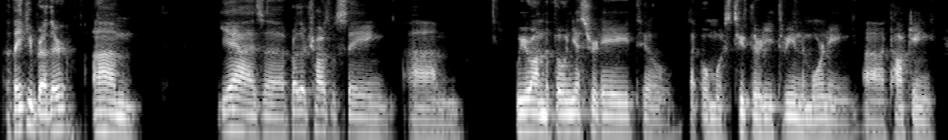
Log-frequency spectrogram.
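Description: A man's voice: fairly low pitch, steady tone, normal speed, warm tone. A congested man with a cold speaking hesitantly over a video call, with many ums and restarts. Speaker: guest Bible teacher. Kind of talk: casual testimony.

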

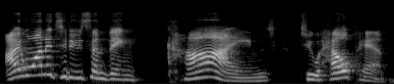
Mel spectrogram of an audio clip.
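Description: A woman's voice: high-pitched, wildly swooping pitch, slow pace, sharp tone, exaggerated voice. A woman voicing a kind, bubbly sister dinosaur puppet, telling a children's story in a playful, exaggerated way. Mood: kindly. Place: room at home. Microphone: video call, computer mic.

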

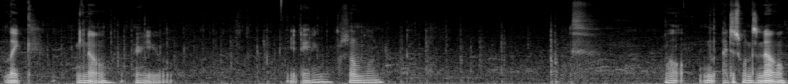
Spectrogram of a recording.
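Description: A man playing an awkward, apologetic young ex-boyfriend in an ASMR roleplay, halting and stammering. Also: low-pitched, fairly even intonation, vocal fry, a little hiss or hum. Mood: sheepish, guarded. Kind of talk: ASMR roleplay, soft intimate acting.

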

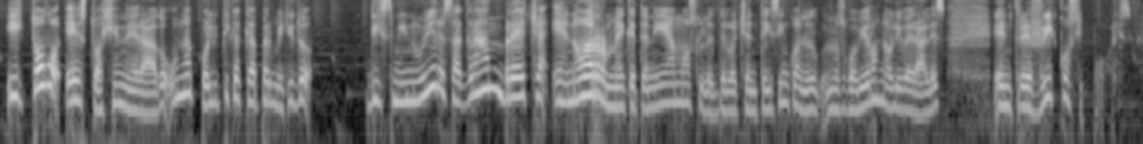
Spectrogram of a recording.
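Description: A woman in her forties, a councillor interviewed in a small radio studio, explaining her views earnestly and with emphasis on a boom-arm mic. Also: animated, normal speed, dark tone, no room sound, soft background music. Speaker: guest, city councillor.

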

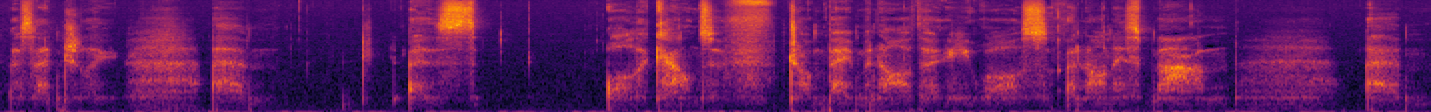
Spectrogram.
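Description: A woman in her twenties with a Northern English accent, telling a story in a soft, breathy ASMR whisper close to the microphone. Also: very high-pitched, poor audio. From Yorkshire, England, near Leeds. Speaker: ASMR host telling true crime. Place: small bedroom, indoors. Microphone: large microphone close in front.

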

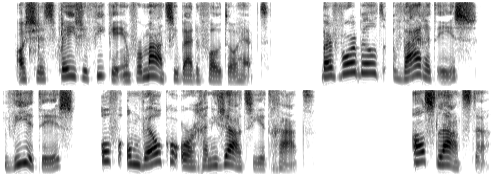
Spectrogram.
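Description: A woman reading a scripted instructional voice-over, explaining each step clearly as a tutorial narrator. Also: mid-range voice, a little mellow, no room sound, studio quality.

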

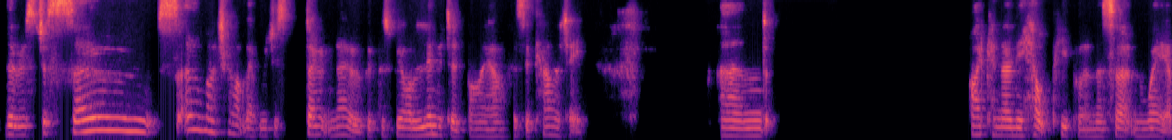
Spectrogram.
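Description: Older woman guest, soft low voice, gestures a lot, video-call sound. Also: normal speed. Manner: animated, waves arms while talking. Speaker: guest author and artist. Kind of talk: casual video call interview. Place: home room, indoors.

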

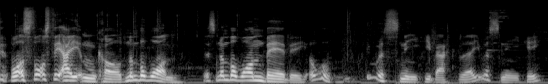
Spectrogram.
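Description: A young man with a slightly raspy voice from being a little ill, chatting casually and thinking aloud as he plays a game. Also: on the high side, big pitch swings, moderate pace, warm tone. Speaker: gaming YouTuber. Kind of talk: casual gameplay commentary.

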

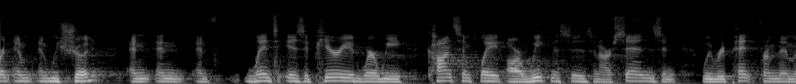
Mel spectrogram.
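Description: A man's voice: on the high side, warm tone. A man in his thirties, a priest giving a sermon in a casual, conversational way with fillers and restarts, recorded in a large church on a lapel mic. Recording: long church reverb.

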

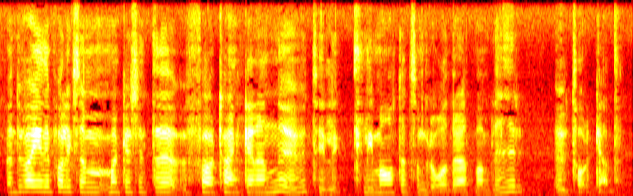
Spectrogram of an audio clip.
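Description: A middle-aged woman hosting a morning show, asking lively, prompting questions in a TV studio on a lapel mic. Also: medium pitch, a little hiss or hum. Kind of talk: TV studio interview. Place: bright TV studio.

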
